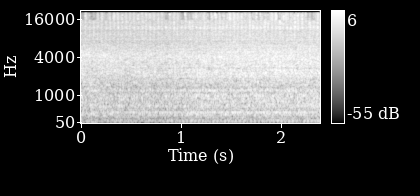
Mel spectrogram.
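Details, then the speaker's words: Engine idling after a bad No. 3 fuel injector was found and fixed, warm with the fan kicking on: even, steady idle with a light hiss and faint constant tone, no misfire or knock; runs smooth. "everything's running and your uh your the fan kicks on when the engine got warmer"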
